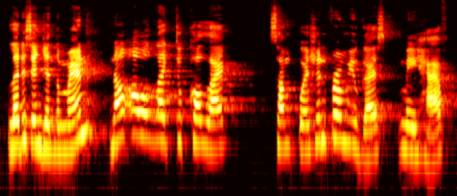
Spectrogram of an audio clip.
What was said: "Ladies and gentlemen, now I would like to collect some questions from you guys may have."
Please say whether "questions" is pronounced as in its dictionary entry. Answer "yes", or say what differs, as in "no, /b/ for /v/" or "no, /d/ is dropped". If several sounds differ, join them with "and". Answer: no, /z/ is dropped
